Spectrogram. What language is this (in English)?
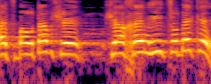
Hebrew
